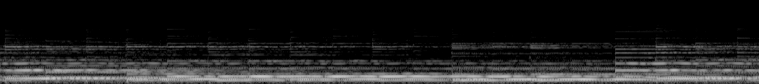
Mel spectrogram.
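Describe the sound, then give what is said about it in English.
Sustained electric guitar chords, the recorded signal passed through reverb pedals into an amp with the whole room miked, washed in heavy reverb and chorus-like shimmer. They blur together into a continuous, haunting drone with no voices. “To make it sound wider but still contained, I recorded the reverb separately, passing the recorded guitar signal through my reverb pedals into an amp, and then mic'd the entire room that I was in.”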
